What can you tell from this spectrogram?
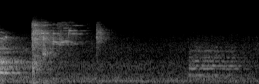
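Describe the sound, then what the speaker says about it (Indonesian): Glass breaking in a scene from the film Rear Window: a sharp crash with bright shattering fragments, a second smaller clink just after, then a faint ringing tone fading in the background; no voices. "Suatu malam, Jeff dengar ada suara perempuan yang teriak lalu ada suara gelas pecah"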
